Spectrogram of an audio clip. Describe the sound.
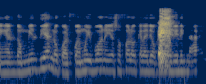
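A person talks steadily, then a single loud, abrupt sneeze bursts out near the end, briefly cutting through the speech before talking resumes.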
